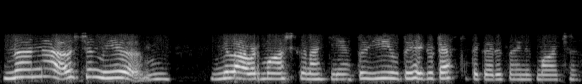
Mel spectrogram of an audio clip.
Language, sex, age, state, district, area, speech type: Kashmiri, female, 30-45, Jammu and Kashmir, Ganderbal, rural, conversation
